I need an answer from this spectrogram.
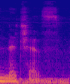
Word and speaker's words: niche: Riches in the niches reaches in the niches. Every country, every pronunciation is different, but it rhymes niche. Rich.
